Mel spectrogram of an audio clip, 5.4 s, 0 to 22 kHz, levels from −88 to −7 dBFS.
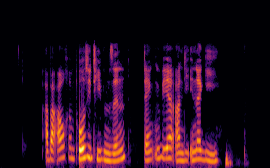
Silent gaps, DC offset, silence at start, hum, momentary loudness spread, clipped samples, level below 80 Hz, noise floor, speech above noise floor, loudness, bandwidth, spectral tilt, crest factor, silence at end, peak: none; under 0.1%; 0.9 s; none; 15 LU; under 0.1%; -66 dBFS; -74 dBFS; 50 dB; -24 LUFS; 7.8 kHz; -5.5 dB/octave; 22 dB; 0.8 s; -4 dBFS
